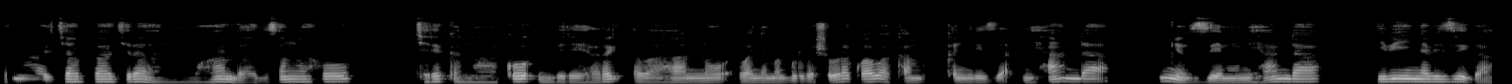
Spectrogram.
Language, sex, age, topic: Kinyarwanda, male, 25-35, government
